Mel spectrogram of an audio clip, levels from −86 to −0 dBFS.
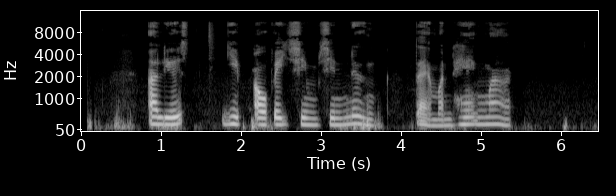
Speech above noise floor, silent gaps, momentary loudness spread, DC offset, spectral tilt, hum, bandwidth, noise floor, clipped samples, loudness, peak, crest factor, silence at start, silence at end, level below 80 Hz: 37 dB; none; 23 LU; under 0.1%; -6 dB/octave; none; 11.5 kHz; -62 dBFS; under 0.1%; -26 LUFS; -4 dBFS; 22 dB; 0.1 s; 0.4 s; -58 dBFS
